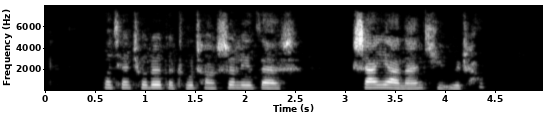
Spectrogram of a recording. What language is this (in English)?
Chinese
